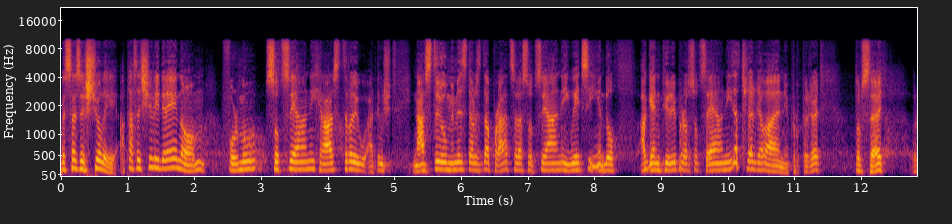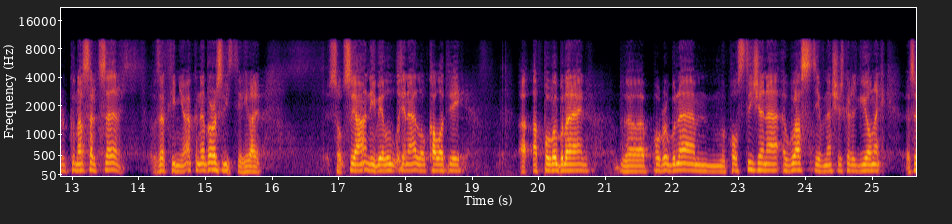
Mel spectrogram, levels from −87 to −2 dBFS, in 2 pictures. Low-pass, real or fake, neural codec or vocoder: 9.9 kHz; fake; codec, 16 kHz in and 24 kHz out, 0.4 kbps, LongCat-Audio-Codec, fine tuned four codebook decoder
